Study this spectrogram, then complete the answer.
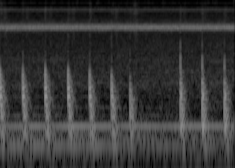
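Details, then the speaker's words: Knuckle taps on an Acura RSX body panel land dull and solid, not hollow, because it is caked with thick bondo filler that is visibly cracking: dull tap from thick body filler. "No, that's all bondo, baby. You can see all the cracks right here."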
